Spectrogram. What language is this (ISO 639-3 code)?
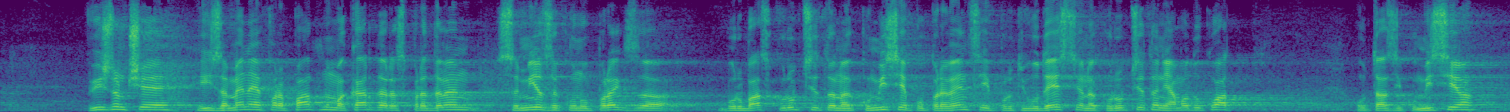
bul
